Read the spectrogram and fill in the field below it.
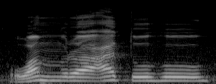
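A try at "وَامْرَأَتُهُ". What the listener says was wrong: হলো না। হ্যাঁ, হামজার আইনের মধ্যে পার্থক্য করতে হবে। আমরাআতুহু, এই যে যখন তুমি আইন কবা গলাতে চাপ দিতে হয়, আর যখন হামজা কবা গলাটা একটু ছাড়ে দিতে হয়। মানে তোমার মুখটা বুদ্ধি করলেই মনে করো তুমি গলার নিচে যা পৌঁছবা। ওয়ামরাআতুহু ওয়ামরাআতুহু।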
